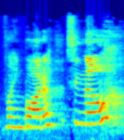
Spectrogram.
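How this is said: It is said in a frightened, alarmed voice. Something dangerous is coming. "você estando assustado, numa uma situação assim de espanto, de medo"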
